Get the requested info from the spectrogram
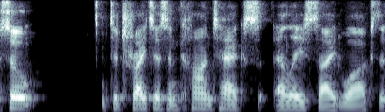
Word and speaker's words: detritus: If you use detritus in speech, remember to stress the second syllable as you do with the word arthritis and bronchitis.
